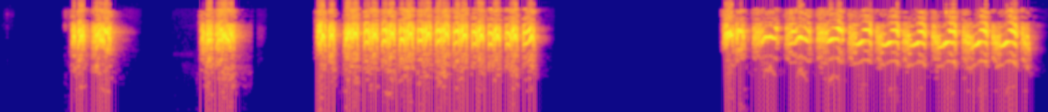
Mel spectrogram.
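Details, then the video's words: Lure call of a ruby-cheeked sunbird used in bird trapping: two short high chips, a fast rattling trill, a pause of over a second, then a long run of wavering high twitters. "SUARA PIKAT BURUNG SOGO ONTONG SOGON"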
